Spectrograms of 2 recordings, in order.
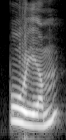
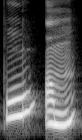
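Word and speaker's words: poem: पोएम यह हमारा wrong है। एंड पोयम यह हमारा राइट प्रोनंसिएशन है।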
